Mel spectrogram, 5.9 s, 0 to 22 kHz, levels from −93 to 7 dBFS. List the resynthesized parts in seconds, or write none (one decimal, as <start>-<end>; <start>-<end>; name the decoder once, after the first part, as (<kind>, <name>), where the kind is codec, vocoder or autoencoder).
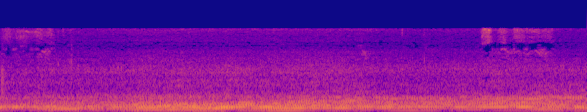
none

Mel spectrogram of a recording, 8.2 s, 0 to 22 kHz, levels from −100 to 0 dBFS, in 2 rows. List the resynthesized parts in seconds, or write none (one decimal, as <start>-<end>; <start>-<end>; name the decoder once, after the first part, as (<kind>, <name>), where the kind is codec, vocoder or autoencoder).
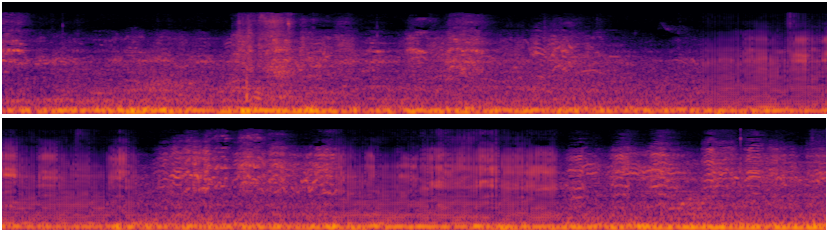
3.5-4.8 (vocoder, BigVGAN v2); 5.8-6.9

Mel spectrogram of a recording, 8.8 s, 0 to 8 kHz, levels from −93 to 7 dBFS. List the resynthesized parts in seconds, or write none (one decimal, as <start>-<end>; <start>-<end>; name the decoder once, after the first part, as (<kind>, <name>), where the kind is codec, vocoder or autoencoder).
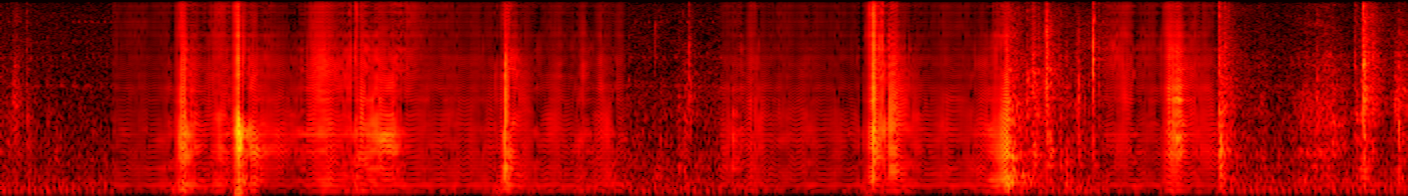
0.7-3.9 (vocoder, BigVGAN v2); 4.5-6.3; 6.9-7.6

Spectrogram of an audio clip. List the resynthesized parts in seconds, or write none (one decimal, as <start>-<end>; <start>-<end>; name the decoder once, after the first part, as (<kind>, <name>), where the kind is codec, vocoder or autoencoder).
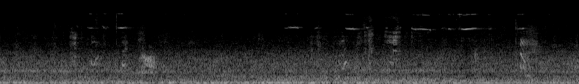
1.2-3.4 (vocoder, BigVGAN v2)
